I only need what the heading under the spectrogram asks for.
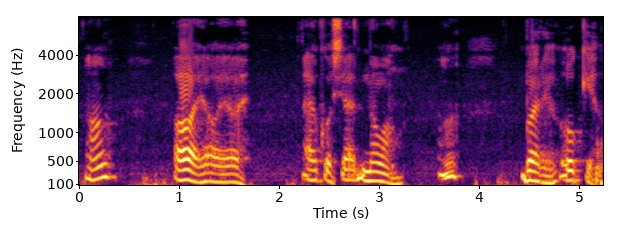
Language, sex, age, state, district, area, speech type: Goan Konkani, male, 60+, Goa, Bardez, rural, spontaneous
